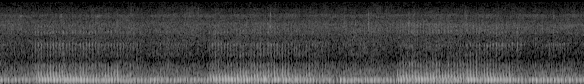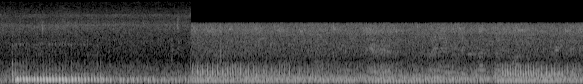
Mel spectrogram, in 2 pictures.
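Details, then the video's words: Cheetah purr in rhythmic swells, each loud rumbling phase lasting about two seconds before a short dip, repeating roughly every three seconds; partway through the scene changes to a softer, steadier purr from a different recording. "Cheetah Purring"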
